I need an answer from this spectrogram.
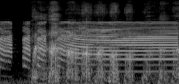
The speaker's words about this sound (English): Where's my airhorn app?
